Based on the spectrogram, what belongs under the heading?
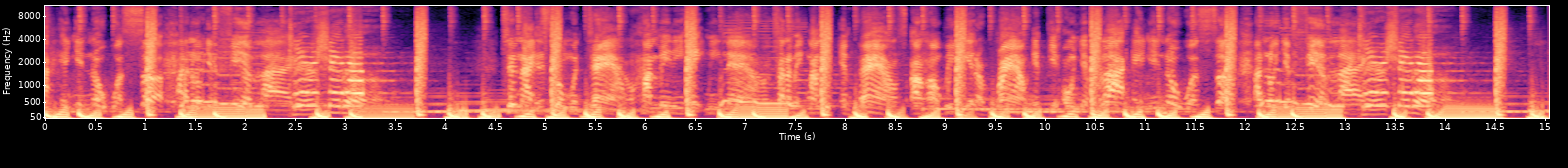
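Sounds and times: rapping over a beat: 0.0 - 3.8, 4.5 - 15.0
deep bass line: 0.0 - 15.0.

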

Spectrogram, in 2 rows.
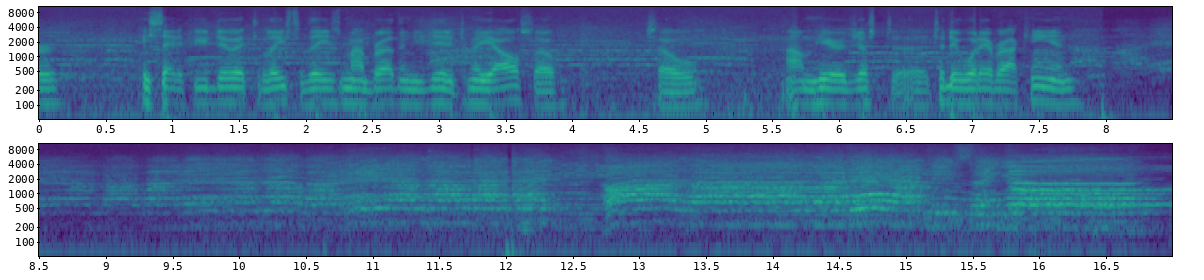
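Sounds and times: choir singing held notes: 0.0 - 17.0.

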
